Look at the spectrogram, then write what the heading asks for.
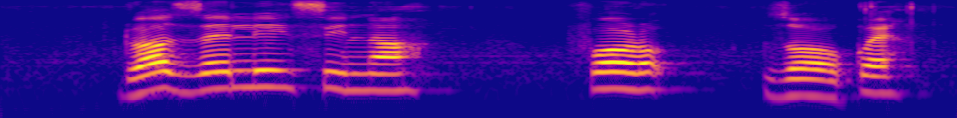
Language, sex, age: Venda, male, 20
